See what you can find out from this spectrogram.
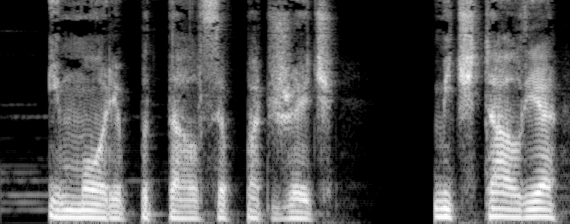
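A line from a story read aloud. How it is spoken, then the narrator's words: Uncertain whisper. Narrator (Russian): прошептал неуверенно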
